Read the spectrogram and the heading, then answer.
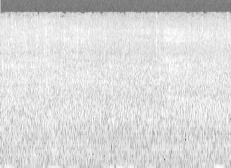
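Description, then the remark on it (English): Steady rushing of a stream tumbling over stones that break it into many mini waterfalls, a dense, continuous splashing wash filling the whole range, fairly loud, with no voices. “The stones kind of break it into well, loads of mini waterfalls, and I know that beyond here there's even more waterfalls”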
